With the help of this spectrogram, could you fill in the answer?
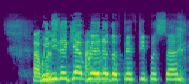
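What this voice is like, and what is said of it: Imitates another person's voice. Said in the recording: “I'll break out my Bernie accent for Trump sometimes... Bring out the Bernie... Whenever you talk like Bernie.”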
